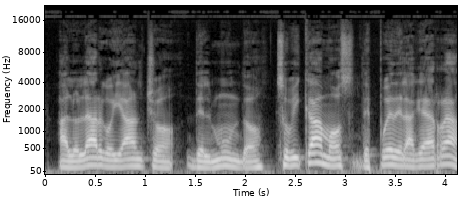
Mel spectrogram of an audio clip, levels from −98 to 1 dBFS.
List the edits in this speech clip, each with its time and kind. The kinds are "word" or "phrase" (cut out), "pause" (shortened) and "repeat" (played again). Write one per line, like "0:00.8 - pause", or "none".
0:02.3 - phrase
